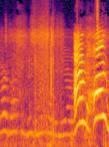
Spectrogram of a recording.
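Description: A child's voice without words: a drawn-out low vocal sound, then, about one and a half seconds in, a loud high-pitched cry.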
